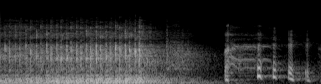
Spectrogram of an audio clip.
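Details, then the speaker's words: Yamaha XV535 Virago V-twin, cold first start, choke on, running gravity fuel feed instead of the original fuel pump: quick uneven chuff then dies within about two seconds when throttle is touched; owner suspects the gravity feed. "And immediately after you touch the throttle, it dies. But this is originally a fuel pump actuated fuel system, and we are running just a straight gravity feed, so that might be doing some cheeky breaky too."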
